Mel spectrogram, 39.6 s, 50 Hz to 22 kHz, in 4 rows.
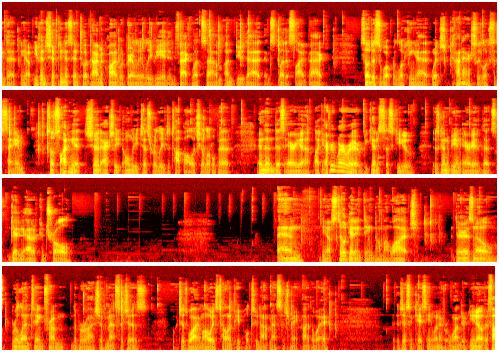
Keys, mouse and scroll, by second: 0.7 middle click, 1.4 middle click, 2.5 ctrl+z, 2.7 ctrl+z, 3.4 ctrl+z, 3.5 ctrl+z, 3.9 middle click, 4.3 ctrl+z, 5.7 middle click, 6.8 middle click, 8.4-8.8 scroll up 1, 9.1 middle click, 10.0 1, 10.4 click, 10.5 g, 10.7 g, 12.6 click, 13.1-13.4 scroll down 2, 13.4 middle click, 14.0 middle click, 14.7 scroll up 1, 16.0 middle click, 16.7 middle click, 17.8 scroll down 2, 17.9 scroll up 1, 18.1 middle click, 18.8 middle click, 24.8 middle click, 25.9 shift+middle click, 26.4 middle click, 28.1 scroll down 1, 28.2 2, 28.8 alt+click, 29.3 middle click, 29.9 ctrl+x, 30.3-31.2 scroll up 2, 31.2 1, 31.6 click, 31.8 g, 32.0 g, 32.7 click, 33.8 click, 33.9 g, 34.1 g, 34.9 click, 35.4 scroll down 1, 35.7 middle click, 36.4 middle click, 38.0 middle click, 39.4-39.5 scroll down 2.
